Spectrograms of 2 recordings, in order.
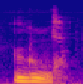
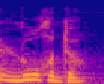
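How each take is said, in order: First: The final consonant is silent. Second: The final D sound is pronounced. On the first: The speaker calls it right. "Donc on dira des bagages lourds" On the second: The speaker calls it wrong. "On ne dit pas lourde"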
